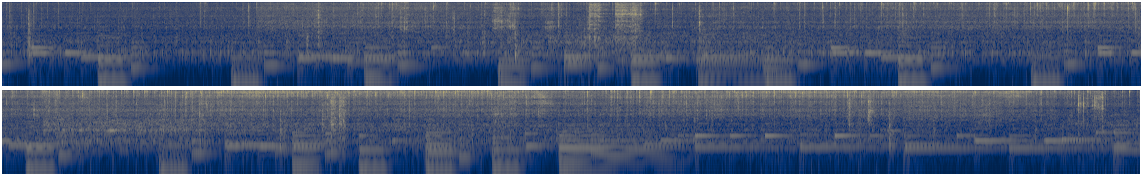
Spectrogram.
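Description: Breaded cutlets shallow-frying in hot oil in a frying pan: a dense sizzle with scattered pops, growing louder about halfway through, over background music.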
